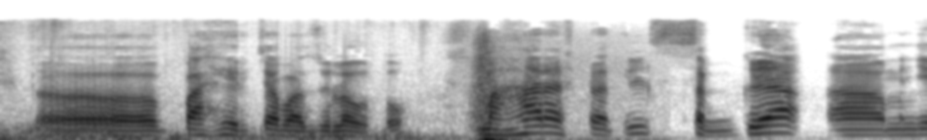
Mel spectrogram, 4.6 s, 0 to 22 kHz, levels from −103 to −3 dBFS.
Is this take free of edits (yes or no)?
no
